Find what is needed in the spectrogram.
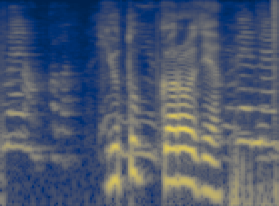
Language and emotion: Russian, neutral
